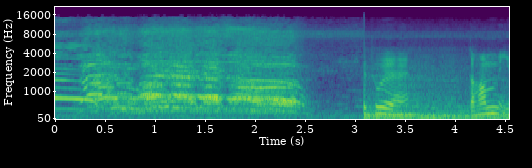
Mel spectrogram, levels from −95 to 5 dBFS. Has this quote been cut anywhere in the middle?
yes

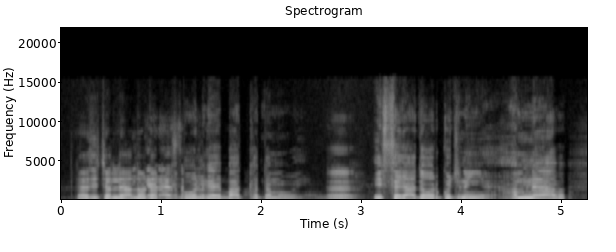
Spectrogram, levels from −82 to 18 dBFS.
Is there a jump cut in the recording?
yes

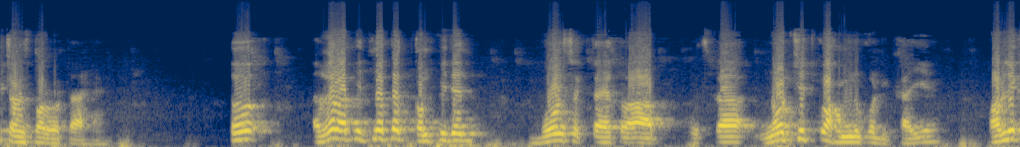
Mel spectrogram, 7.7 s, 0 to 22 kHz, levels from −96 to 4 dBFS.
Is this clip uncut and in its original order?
yes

